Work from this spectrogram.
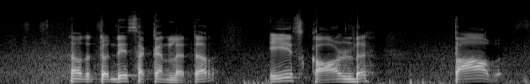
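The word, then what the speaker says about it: Taw: ഓഫ് സിറിയക്ക Alphabet twenty second letter is called താവ് ടി എ യു താവ് എന്നുള്ളതാണ് ഈ letter താവ് എന്ന വാക്കിന്റെ അർത്ഥം സൈൻ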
